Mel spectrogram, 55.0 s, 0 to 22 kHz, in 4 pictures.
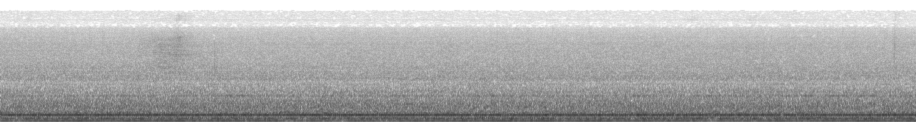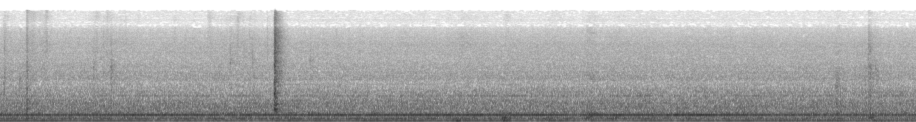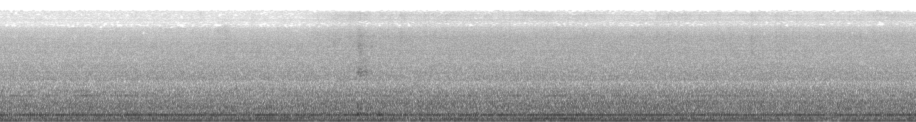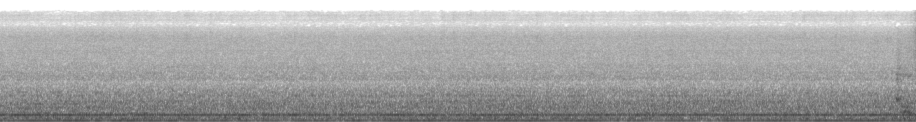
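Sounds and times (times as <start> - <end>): low mechanical hum: 0.0 - 54.9.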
